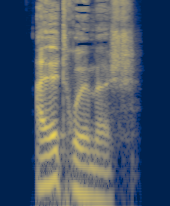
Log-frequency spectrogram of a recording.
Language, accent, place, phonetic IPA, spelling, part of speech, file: German, Germany, Berlin, [ˈaltˌʁøːmɪʃ], altrömisch, adjective, De-altrömisch.ogg
- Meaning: ancient Roman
